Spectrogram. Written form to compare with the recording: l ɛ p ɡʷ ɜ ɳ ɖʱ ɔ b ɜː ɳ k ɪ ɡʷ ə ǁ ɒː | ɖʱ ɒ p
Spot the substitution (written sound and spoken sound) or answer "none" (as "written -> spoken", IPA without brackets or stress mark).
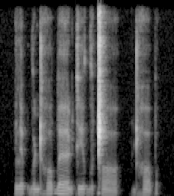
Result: none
